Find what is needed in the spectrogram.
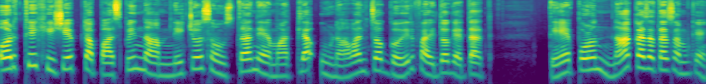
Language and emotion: Goan Konkani, disgusted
